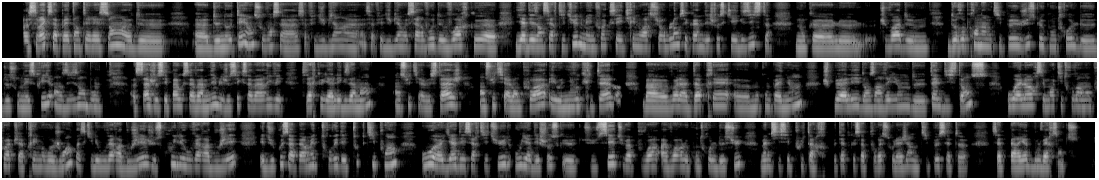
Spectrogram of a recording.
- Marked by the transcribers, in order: none
- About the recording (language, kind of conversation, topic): French, advice, Comment accepter et gérer l’incertitude dans ma vie alors que tout change si vite ?
- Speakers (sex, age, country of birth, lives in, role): female, 25-29, France, France, advisor; female, 30-34, France, France, user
